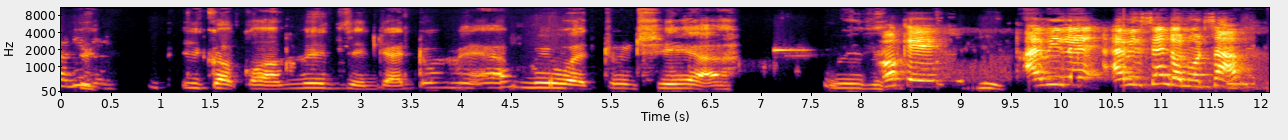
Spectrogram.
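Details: Dysarthria in an adult man living with cerebral palsy.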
